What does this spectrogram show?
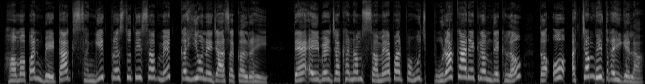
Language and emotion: Maithili, surprised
